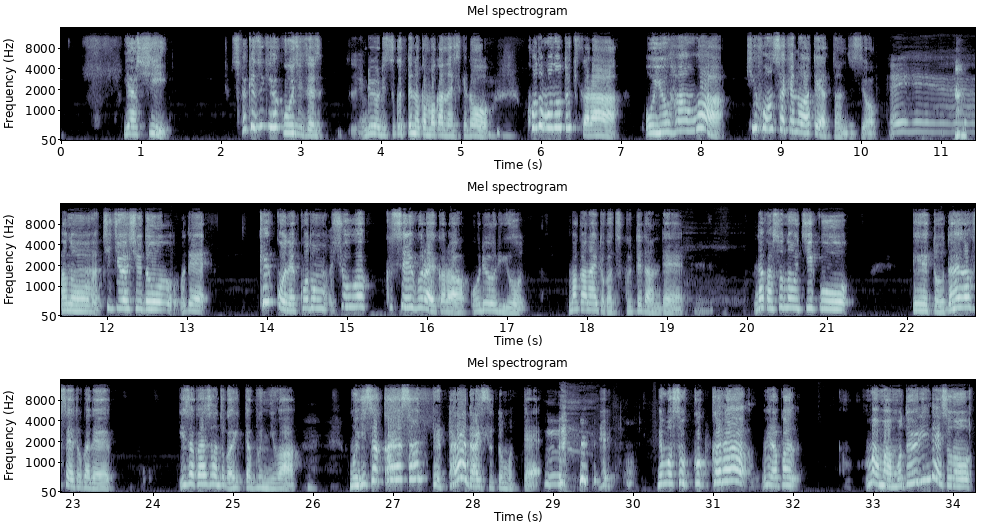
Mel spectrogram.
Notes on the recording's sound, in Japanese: クリスマスのコスチュームもつけながらZoomでお話を伺いました。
